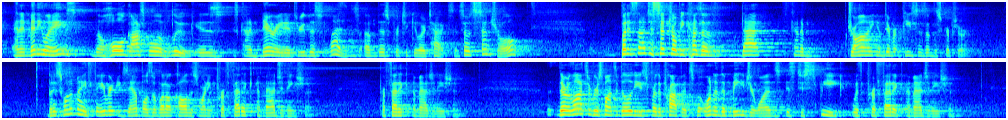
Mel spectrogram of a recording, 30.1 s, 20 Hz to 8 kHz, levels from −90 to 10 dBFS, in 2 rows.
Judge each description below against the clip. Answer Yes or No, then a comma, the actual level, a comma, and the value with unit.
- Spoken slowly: No, average, 155 wpm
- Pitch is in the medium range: Yes, medium, 180 Hz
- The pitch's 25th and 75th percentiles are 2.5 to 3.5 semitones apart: No, average, 3.9 semitones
